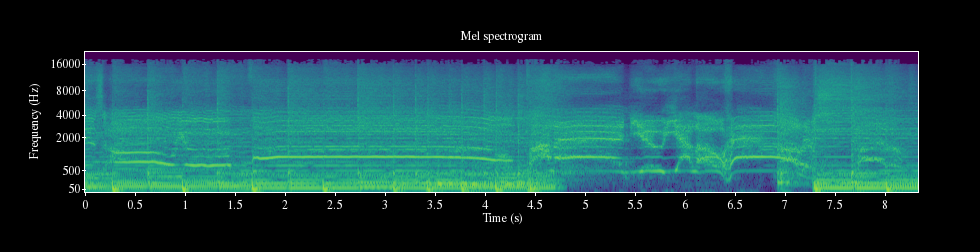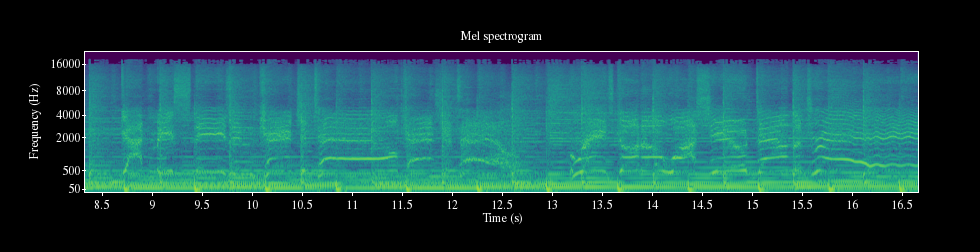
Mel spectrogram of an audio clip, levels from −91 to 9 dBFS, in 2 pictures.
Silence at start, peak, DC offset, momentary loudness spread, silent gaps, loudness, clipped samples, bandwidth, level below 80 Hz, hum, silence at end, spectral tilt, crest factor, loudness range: 0 s; -2 dBFS; under 0.1%; 2 LU; none; -14 LUFS; under 0.1%; 18 kHz; -22 dBFS; none; 0 s; -4 dB/octave; 12 dB; 1 LU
